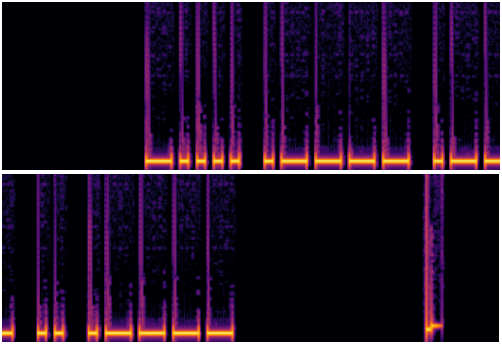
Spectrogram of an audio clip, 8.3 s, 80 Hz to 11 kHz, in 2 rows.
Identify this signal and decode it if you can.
Morse code, heard as a keyed tone, about 17 wpm, 700 Hz. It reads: 61WI1
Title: Five Challenging Letter-Number Combinations 17wpm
